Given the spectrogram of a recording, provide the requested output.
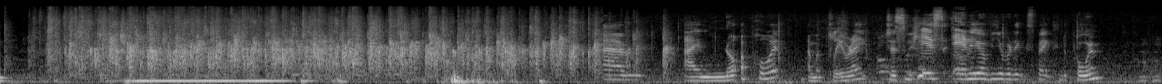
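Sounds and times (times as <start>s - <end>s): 
speech: 0.0s - 0.2s, 6.2s - 11.6s
audience applause welcoming a speaker to the stage: 0.3s - 6.4s.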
